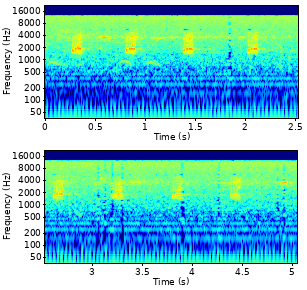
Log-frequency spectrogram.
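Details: African hawk-eagle at ol Donyo Lodge, caught by a wildlife live-stream camera: a quiet, evenly spaced series of short, sharp calls about every half second, over a steady low hum.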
